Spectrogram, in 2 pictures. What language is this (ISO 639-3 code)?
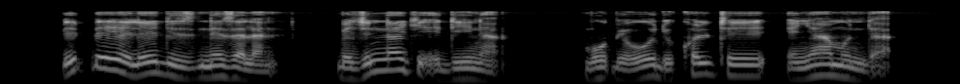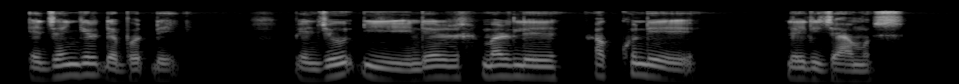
fuf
